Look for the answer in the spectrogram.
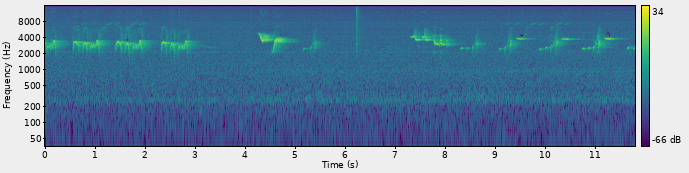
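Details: Narcissus flycatcher singing near a city in Tokushima Prefecture, Japan: clear whistled phrases of slurred notes, some rising, some falling, in bursts separated by short pauses, with a quiet stretch mid-way.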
